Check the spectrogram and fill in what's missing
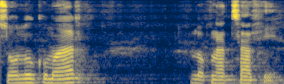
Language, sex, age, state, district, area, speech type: Maithili, male, 18-30, Bihar, Darbhanga, urban, spontaneous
